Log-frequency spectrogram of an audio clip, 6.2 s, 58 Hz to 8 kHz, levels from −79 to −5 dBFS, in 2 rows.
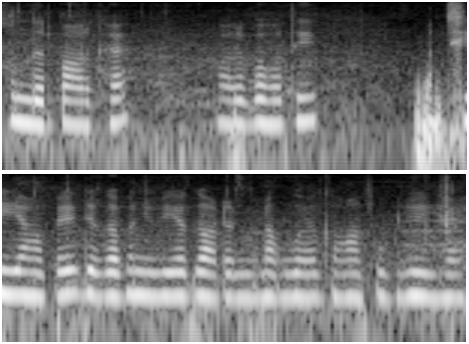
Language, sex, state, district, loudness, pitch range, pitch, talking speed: Hindi, female, Punjab, Pathankot, -18 LUFS, 215-230 Hz, 225 Hz, 205 wpm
